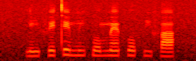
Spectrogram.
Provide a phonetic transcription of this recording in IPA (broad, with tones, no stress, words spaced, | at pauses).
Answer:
ɾĩ˨ fe˨˦te˦˨mĩ˧k͡po˧ mɛ̃˦fo˦fi˧fa˧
